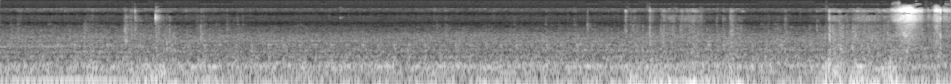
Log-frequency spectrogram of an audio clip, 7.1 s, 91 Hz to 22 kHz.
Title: 2005 Honda CR-V knocking/thumping noise from rear end (help)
